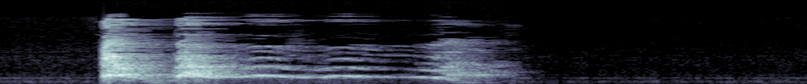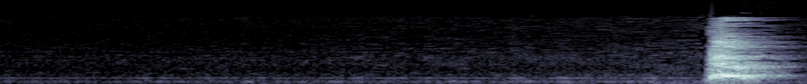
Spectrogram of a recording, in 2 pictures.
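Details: Puppy giving its first howls: two sharp barks running into a short, falling, wavering howl, then silence and one more abrupt bark.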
